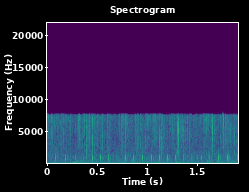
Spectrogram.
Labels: {"label": "biophony, rattle", "recorder": "SoundTrap 500"}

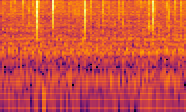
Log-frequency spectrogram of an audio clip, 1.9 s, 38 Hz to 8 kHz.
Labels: {"label": "anthrophony, boat engine", "recorder": "SoundTrap 300"}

